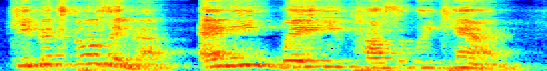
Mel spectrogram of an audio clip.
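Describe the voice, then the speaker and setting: A woman giving a lively training talk to a room of people, checking in constantly with "okay?" and "right?". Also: sits high, brisk, a little hiss or hum. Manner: energetic, acts out prospects' voices, frequent "okay?" and "right?". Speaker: network marketing trainer. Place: meeting room with an audience. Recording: echoey room, mic from far off.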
